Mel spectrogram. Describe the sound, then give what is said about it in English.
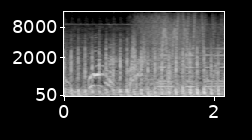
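A helicopter in flight, its rotor giving a rapid, regular thumping pulse over a loud engine whine that runs steadily throughout. “He is steering the helicopter right now.”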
